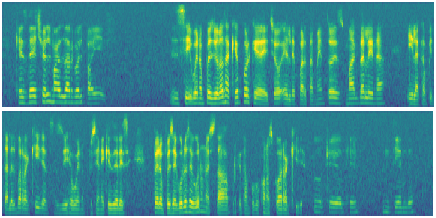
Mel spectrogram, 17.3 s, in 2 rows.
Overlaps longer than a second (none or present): none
